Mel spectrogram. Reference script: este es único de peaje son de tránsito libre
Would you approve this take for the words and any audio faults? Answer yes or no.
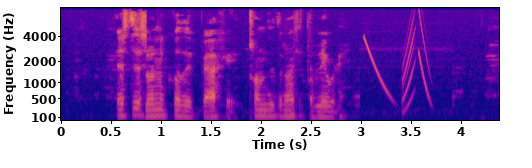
no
